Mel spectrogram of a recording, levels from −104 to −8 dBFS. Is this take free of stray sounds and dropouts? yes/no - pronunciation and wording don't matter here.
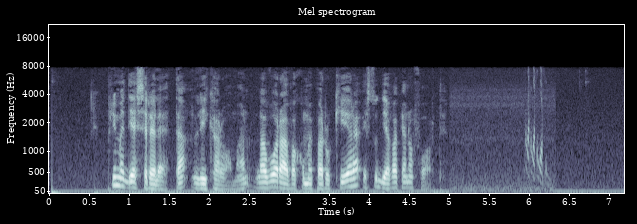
no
